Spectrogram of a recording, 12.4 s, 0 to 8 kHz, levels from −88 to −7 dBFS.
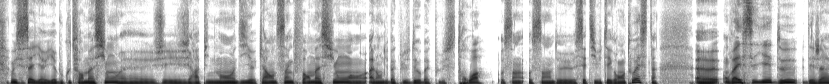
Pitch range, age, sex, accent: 95-130 Hz, 20-39, male, French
